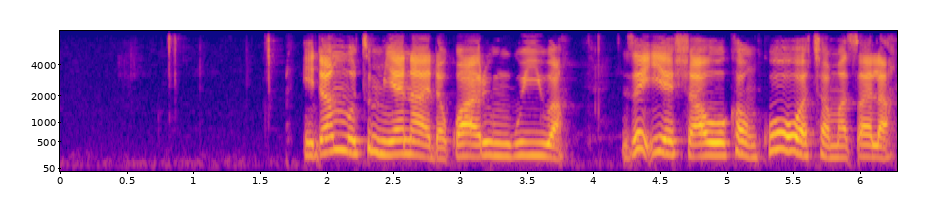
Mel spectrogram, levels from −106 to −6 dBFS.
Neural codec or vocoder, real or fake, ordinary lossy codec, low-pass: none; real; none; 7.2 kHz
